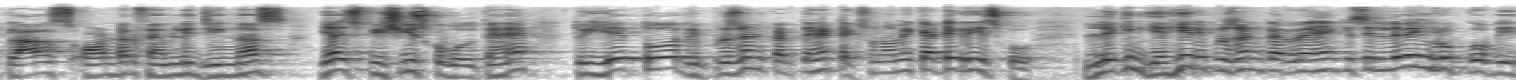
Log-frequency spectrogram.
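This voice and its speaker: A man with an Indian accent lecturing on biology, switching between Hindi and slow, deliberate English for key terms. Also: on the high side, a little mellow. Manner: explains in Hindi, then slowly restates key points in English. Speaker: biology teacher. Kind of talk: recorded classroom lecture.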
